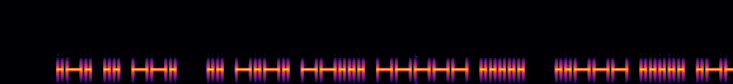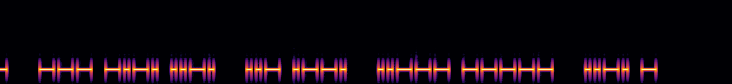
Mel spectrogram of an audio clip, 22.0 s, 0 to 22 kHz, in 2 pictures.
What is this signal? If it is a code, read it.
Morse code, heard as a keyed tone, about 17 wpm, 700 Hz. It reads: RIG IC705 25W OCF UP 20 FT
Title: K1USN SST QSO Practice 17wpm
